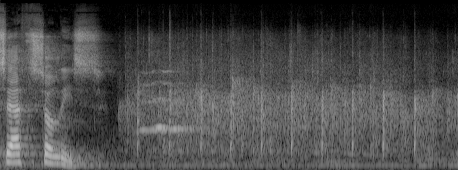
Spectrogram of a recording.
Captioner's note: people applauding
